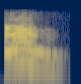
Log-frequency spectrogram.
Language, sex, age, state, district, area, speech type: Maithili, female, 30-45, Bihar, Madhubani, rural, conversation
